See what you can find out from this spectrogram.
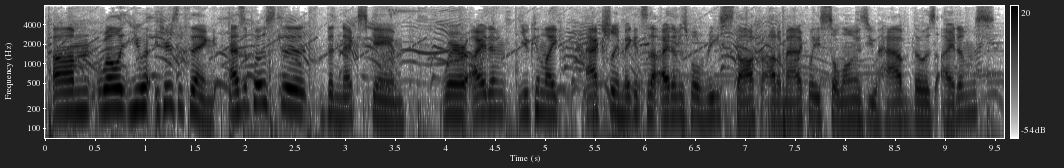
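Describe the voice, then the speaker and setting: A man giving casual video game commentary, explaining in a halting, rambling way with sarcastic jokes. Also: a little high. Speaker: let's play host and player. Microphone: voice-over commentary recorded over game footage. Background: game music.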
